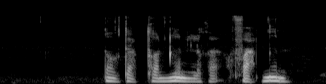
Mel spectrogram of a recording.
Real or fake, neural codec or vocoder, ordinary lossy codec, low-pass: fake; vocoder, 44.1 kHz, 128 mel bands every 256 samples, BigVGAN v2; none; 9.9 kHz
